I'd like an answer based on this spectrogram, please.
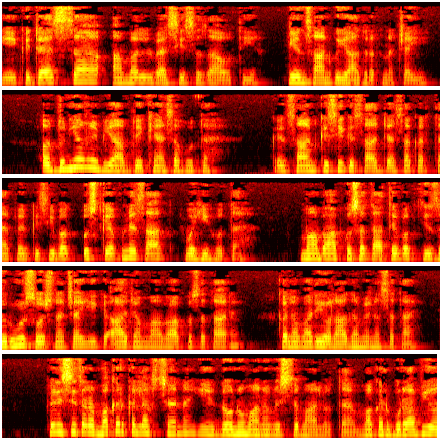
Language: Urdu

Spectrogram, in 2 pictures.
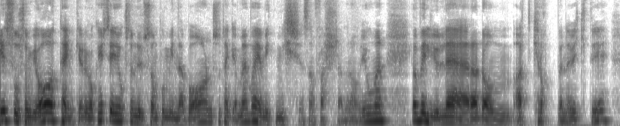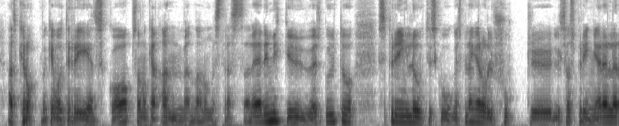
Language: Swedish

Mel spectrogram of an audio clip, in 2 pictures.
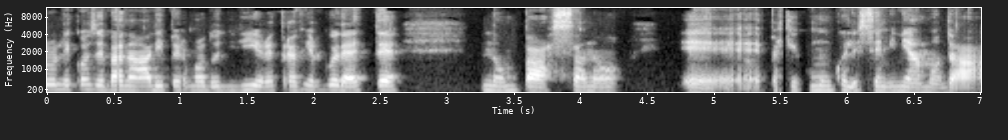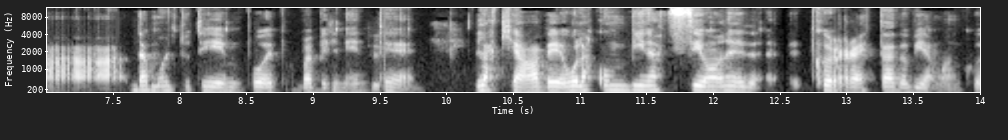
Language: Italian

